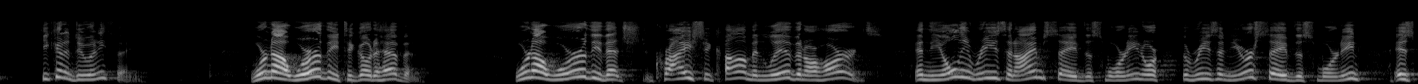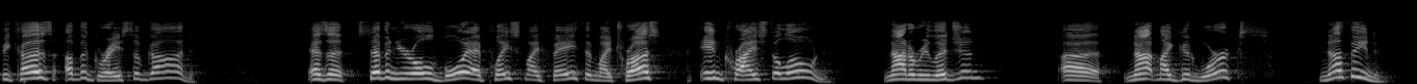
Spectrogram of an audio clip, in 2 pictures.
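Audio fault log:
The speech signal shows the ordinary shaping of call microphone processing, with the lowest bass trimmed by its high-pass filter and nothing present above 8 kHz, and no faults are present.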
